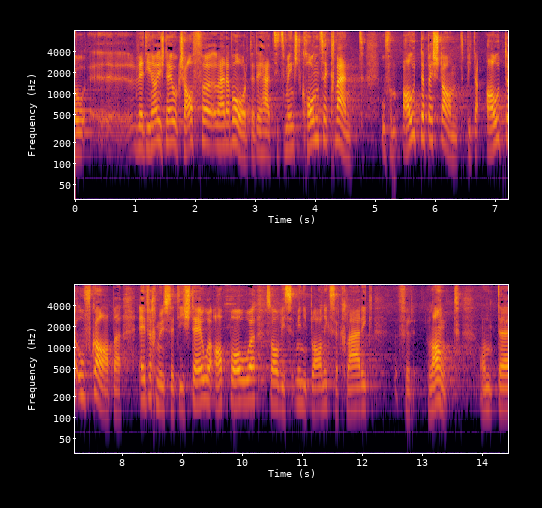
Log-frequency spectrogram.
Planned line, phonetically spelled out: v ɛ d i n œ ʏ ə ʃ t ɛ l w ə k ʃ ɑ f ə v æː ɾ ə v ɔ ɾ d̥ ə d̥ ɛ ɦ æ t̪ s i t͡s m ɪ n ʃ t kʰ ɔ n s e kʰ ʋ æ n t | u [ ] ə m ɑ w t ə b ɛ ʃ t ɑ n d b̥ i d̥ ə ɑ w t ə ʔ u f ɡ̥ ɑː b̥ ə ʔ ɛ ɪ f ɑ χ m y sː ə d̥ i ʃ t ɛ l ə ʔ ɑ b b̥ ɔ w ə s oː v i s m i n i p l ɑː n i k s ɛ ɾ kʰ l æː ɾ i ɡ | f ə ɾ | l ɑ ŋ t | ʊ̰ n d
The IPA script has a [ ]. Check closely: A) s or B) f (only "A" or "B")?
B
